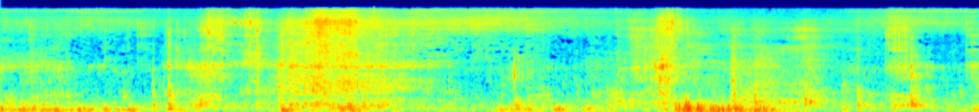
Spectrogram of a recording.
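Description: Seawater rushing and splashing along a small sailboat's hull as it sails through swells, surging louder twice.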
